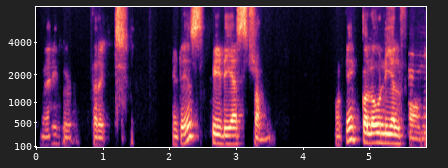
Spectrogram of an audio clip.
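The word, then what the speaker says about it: Pediastrum: Which one is this, pronounce करना हम। Very पीडियास्ट्रम। Good, correct, it इज पीडियास्ट्रम।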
